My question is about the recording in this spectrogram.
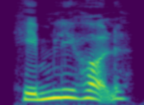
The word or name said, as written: HEMMELIGHOLD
